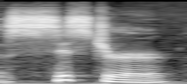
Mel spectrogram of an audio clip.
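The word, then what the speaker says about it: Systres: is part of the sister isle. It's spelled weird. It sounds like sister, like your sibling, but the spelling is different. The sister isles, and we're going to be going to a number of these isles.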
